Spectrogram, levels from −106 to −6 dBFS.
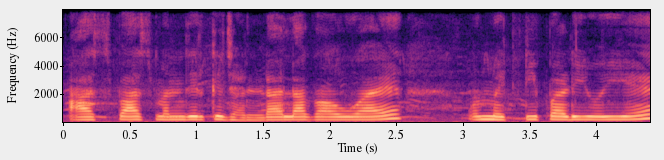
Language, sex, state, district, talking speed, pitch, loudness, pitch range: Hindi, male, Maharashtra, Nagpur, 165 wpm, 210 Hz, -22 LUFS, 200-220 Hz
